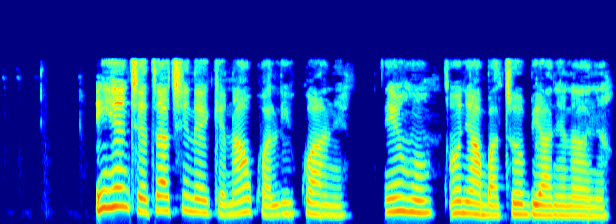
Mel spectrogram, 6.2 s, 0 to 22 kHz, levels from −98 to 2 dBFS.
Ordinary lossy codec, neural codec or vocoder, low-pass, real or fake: none; vocoder, 44.1 kHz, 128 mel bands every 256 samples, BigVGAN v2; 7.2 kHz; fake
